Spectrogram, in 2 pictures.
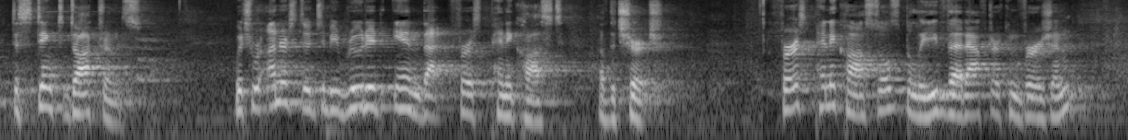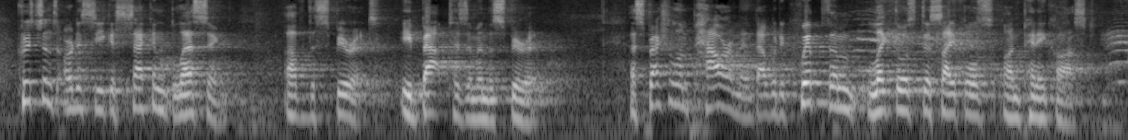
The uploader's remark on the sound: This is a sermon I preached at Lendrum Mennonite Church in Edmonton, AB on Pentecost Sunday 2017.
